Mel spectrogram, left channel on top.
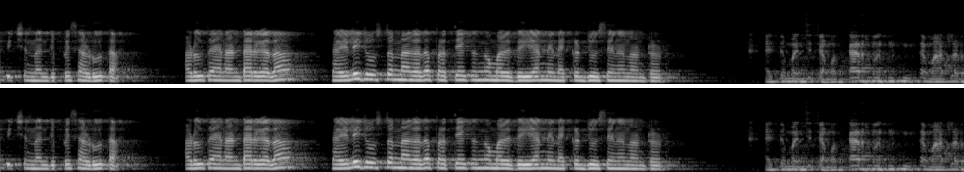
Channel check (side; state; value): both; identical; correlation 1.00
